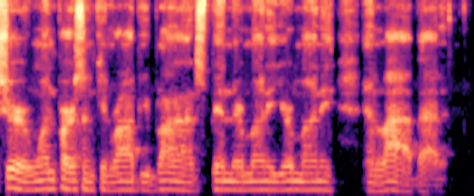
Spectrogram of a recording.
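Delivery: ordinary delivery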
